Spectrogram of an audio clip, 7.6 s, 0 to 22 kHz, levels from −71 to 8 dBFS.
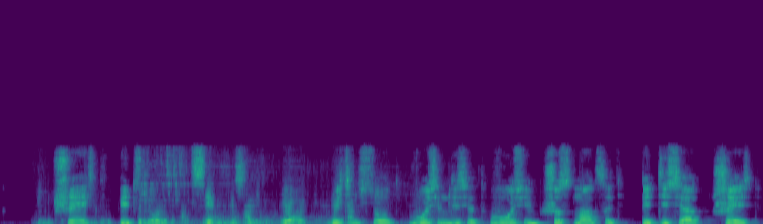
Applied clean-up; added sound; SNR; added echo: neural separator model SepFormer DNS4.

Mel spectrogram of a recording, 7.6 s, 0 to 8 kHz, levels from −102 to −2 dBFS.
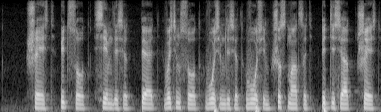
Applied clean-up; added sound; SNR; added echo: none; none; none; none.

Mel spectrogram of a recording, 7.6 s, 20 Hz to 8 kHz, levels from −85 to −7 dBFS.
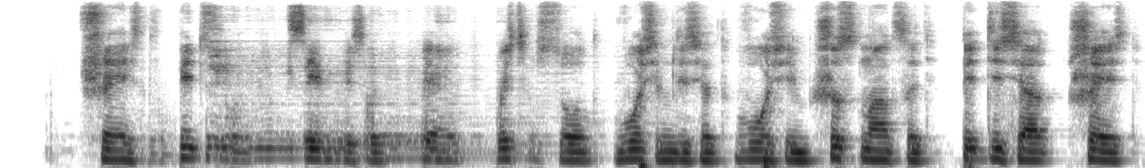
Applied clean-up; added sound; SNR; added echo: neural mask model DeepFilterNet 3.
